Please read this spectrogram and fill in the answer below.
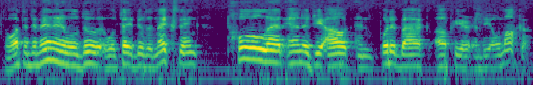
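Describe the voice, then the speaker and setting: Male seminar teacher, slightly high mellow voice, deliberate repetitive explaining, lo-fi sound. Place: seminar room with attendees. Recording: slightly dull lo-fi recording.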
